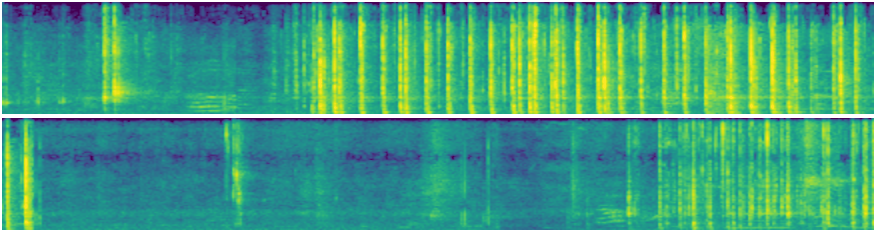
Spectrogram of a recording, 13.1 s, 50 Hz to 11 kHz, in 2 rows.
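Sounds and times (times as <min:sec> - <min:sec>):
whisk clicking against bowl: 0:11.2 - 0:13.0.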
